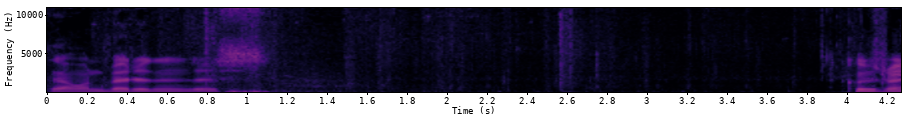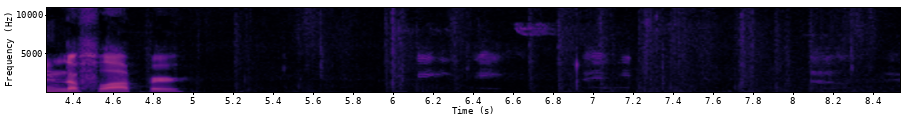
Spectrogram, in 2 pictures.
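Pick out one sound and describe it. Quick footsteps patter on hard ground and grass.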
